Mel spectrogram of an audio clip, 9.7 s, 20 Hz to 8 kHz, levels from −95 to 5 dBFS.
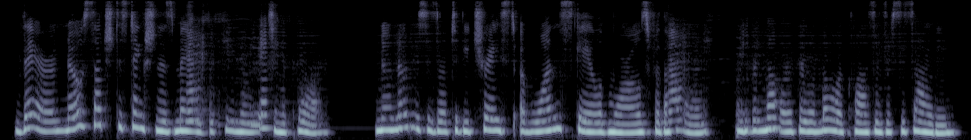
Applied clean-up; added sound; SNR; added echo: neural mask model DeepFilterNet 3.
